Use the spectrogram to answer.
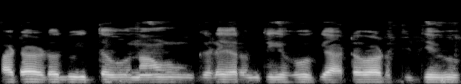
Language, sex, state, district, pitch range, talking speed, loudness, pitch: Kannada, male, Karnataka, Dharwad, 110-115 Hz, 105 wpm, -17 LUFS, 115 Hz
